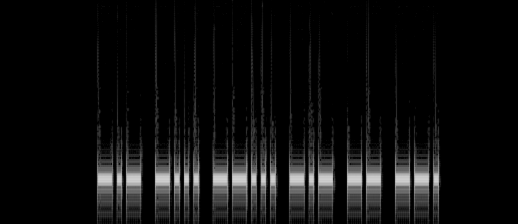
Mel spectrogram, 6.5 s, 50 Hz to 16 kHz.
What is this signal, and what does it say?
Morse code, heard as a keyed tone, about 20 wpm, 700 Hz. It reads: KB7KMG
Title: USA Call Signs - 6 Characters - 4x Character Spacing - 20wpm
